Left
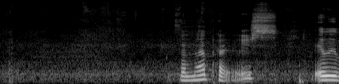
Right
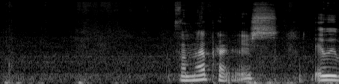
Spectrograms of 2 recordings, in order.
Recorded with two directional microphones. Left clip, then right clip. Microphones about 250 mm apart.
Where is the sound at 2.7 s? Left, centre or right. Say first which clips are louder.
Left 4 dB; right.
